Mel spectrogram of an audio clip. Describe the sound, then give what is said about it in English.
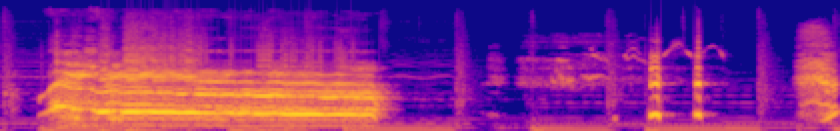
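A person lets out a loud, screeching shriek lasting under two seconds, imitating a pterodactyl scream. Its wavering, bleat-like tone is followed by a few brief squeaky noises. “was pterodactyl scream.”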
